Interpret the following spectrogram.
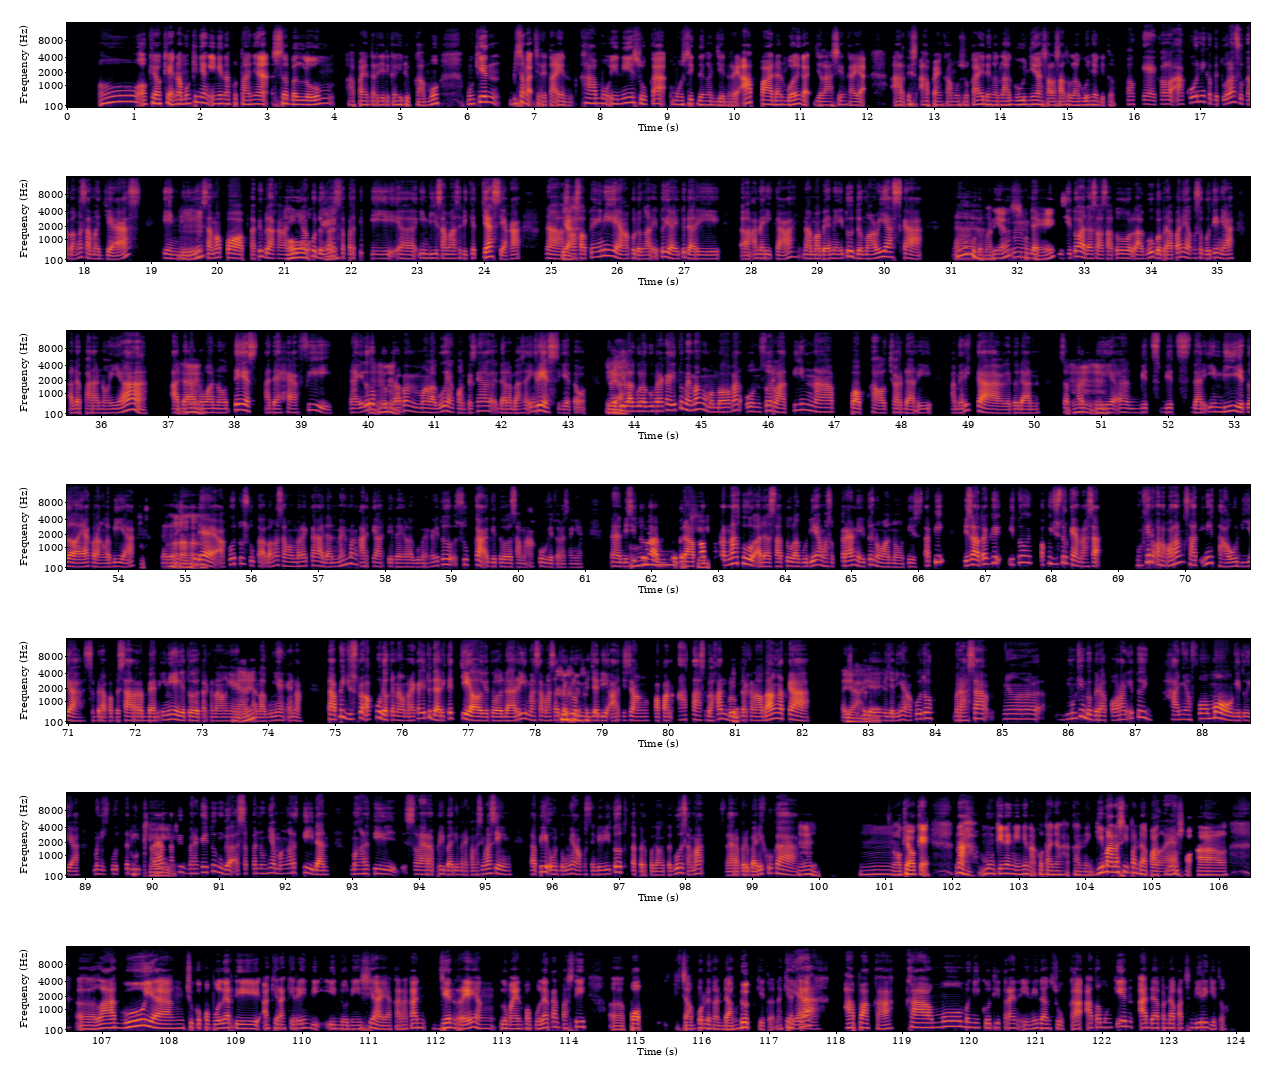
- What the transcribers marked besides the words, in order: other background noise; in English: "pop culture"; in English: "beats-beats"; chuckle; in English: "FOMO"; "mengikuti" said as "mengikutri"
- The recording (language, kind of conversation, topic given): Indonesian, podcast, Bagaimana kamu menyeimbangkan tren dengan selera pribadi?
